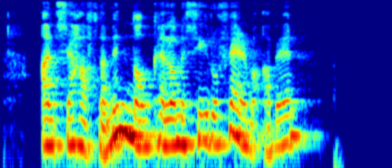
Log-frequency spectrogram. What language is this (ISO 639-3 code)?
mlt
